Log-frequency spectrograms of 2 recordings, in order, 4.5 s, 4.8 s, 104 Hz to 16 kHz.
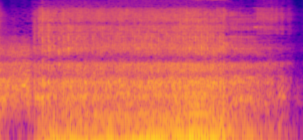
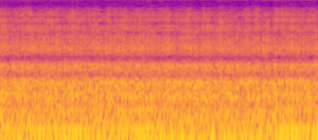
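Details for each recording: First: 1953 Allis Chalmers WD45 tractor, first start attempt after over a year of repairs: starter churns the engine steadily about four seconds but never catches and winds down; cranks but won't start. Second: 1953 Allis Chalmers WD45 tractor after its first start following a rebuild: heavy, steady low rumble with an even firing rhythm and no knocks or ticks. It runs normally, though coolant leaks at the manifold studs and the head gasket.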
